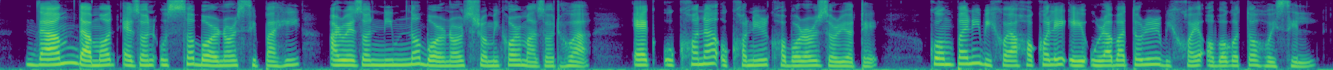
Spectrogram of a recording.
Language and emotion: Assamese, neutral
